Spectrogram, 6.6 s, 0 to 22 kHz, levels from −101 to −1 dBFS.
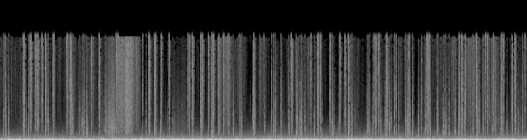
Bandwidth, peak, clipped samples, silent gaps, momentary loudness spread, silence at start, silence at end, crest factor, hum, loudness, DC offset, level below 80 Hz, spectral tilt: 17 kHz; -8 dBFS; under 0.1%; none; 3 LU; 0 s; 0 s; 12 dB; none; -25 LUFS; under 0.1%; -20 dBFS; -6 dB/octave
